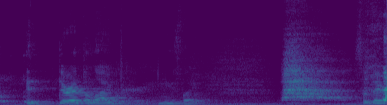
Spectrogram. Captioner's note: exhale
